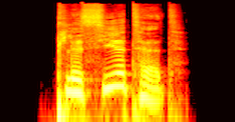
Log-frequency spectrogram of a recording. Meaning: inflection of plissieren: 1. second-person plural preterite 2. second-person plural subjunctive II
- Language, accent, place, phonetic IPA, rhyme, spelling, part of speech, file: German, Germany, Berlin, [plɪˈsiːɐ̯tət], -iːɐ̯tət, plissiertet, verb, De-plissiertet.ogg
